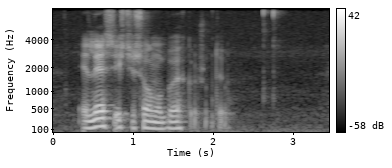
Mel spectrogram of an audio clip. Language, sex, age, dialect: Faroese, male, 15-35, Norðurstreymoy/Eysturoy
